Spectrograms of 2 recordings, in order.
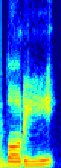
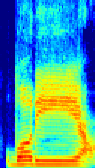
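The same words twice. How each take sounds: First: The final ayn sound is left out. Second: The final ayn sound is full and held. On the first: The speaker calls it wrong. "Please try to make the ayn sound. Don't say bari" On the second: The speaker calls it right. "try to like give time to it"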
